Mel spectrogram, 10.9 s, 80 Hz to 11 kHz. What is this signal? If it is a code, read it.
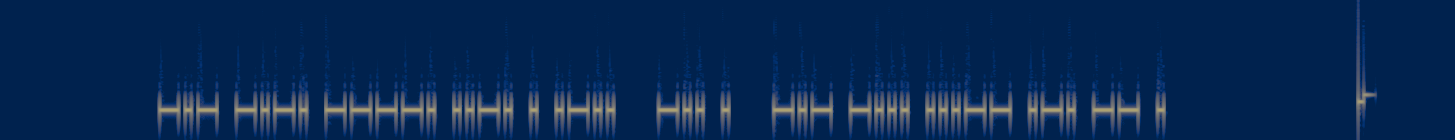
Morse code, heard as a keyed tone, about 25 wpm, 700 Hz. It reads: KC9FEL DE KB3RME
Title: USA Callsign DE Callsign - 6 Characters - 25wpm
